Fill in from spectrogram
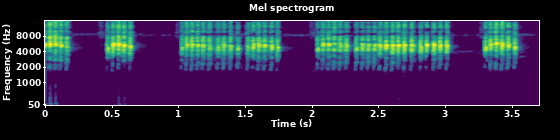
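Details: Java-endemic Javan tesia in full song, delivering loud, high, rattling trills in bursts; some stretch past a second while others are short, with only small gaps between them.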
